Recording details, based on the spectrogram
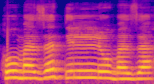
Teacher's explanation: ഹൻ്റെ sound clear ആക്കിയിട്ട് തന്നെ പറയുക, ഹംസയായി പോവാതെ ശ്രദ്ധിക്കുക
